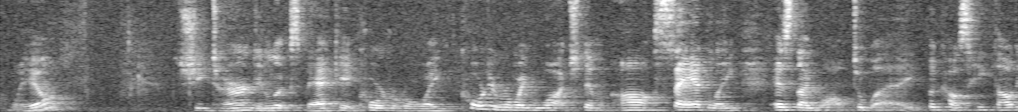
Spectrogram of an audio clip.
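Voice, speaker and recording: A woman's voice: fairly low pitch, dark tone. A woman hosting a read-aloud storytime for young children, asking questions and repeating words for them. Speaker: library storytime host. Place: echoing room with children present. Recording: roomy, distant mic with background noise.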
